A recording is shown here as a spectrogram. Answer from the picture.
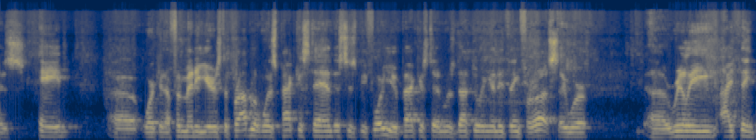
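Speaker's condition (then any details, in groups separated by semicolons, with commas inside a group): No condition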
